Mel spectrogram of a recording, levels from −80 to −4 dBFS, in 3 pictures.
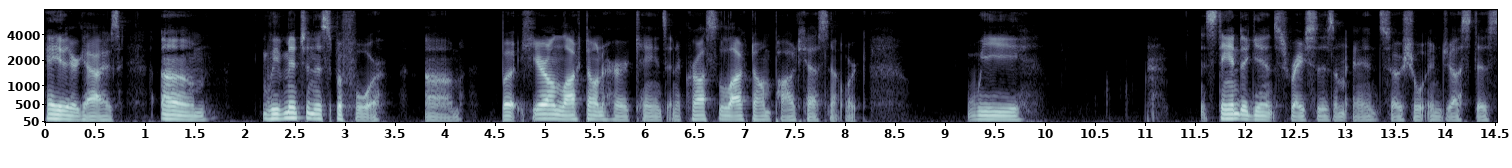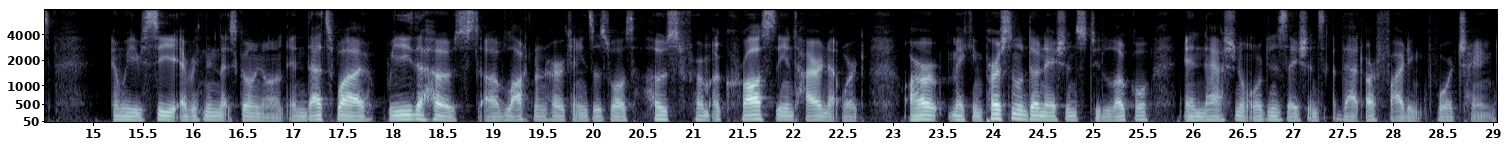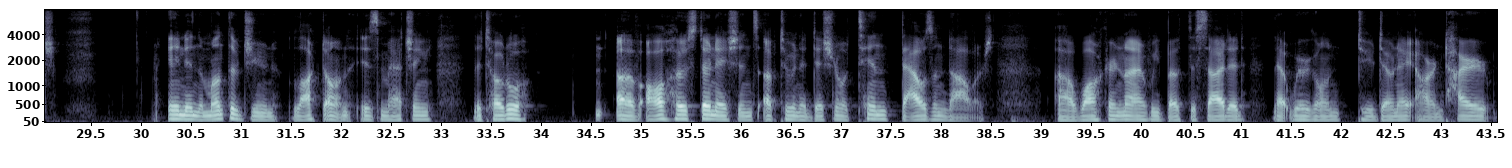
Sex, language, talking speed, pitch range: male, English, 145 wpm, 85-100 Hz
